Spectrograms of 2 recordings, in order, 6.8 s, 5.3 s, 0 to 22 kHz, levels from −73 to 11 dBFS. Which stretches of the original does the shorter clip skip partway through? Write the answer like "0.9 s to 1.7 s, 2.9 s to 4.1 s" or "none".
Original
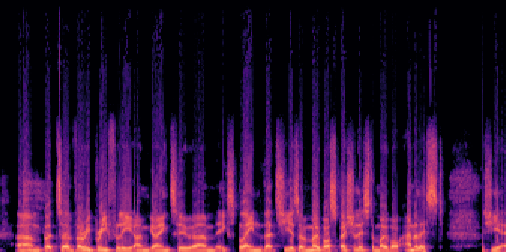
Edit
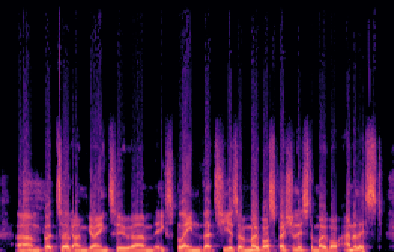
0.9 s to 1.8 s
